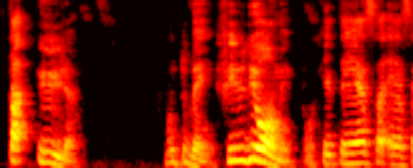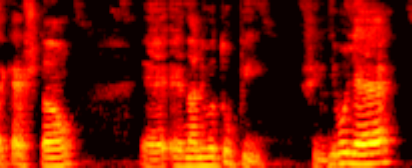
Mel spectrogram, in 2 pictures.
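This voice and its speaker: A man teaching a grammar lesson, patiently repeating words slowly so the viewer can say them back. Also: fairly high pitch, reverberant. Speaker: Tupi language teacher.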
